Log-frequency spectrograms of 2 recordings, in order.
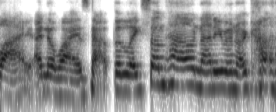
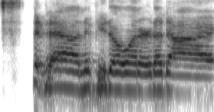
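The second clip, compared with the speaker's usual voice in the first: put-on grumpy, cantankerous old man voice. A player speaks as their character during a dice game: grumpy old man voice. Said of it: "Some grumpy old man just came out of me".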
